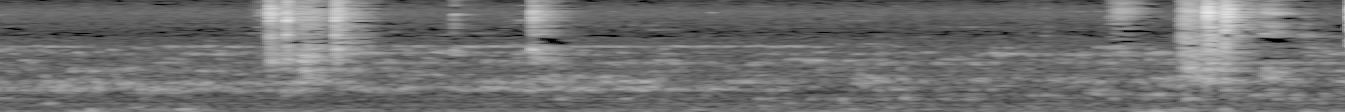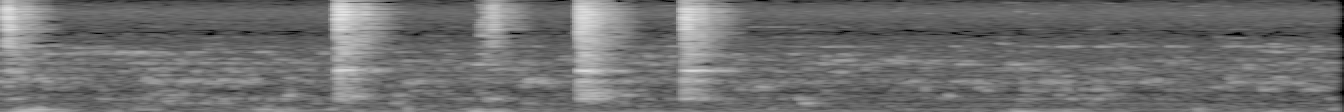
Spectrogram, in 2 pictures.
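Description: Metal spatula clinking and scraping against a stainless-steel wok while stir-frying eggplant and carrots, in irregular strokes, the loudest between about four and eight seconds in.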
